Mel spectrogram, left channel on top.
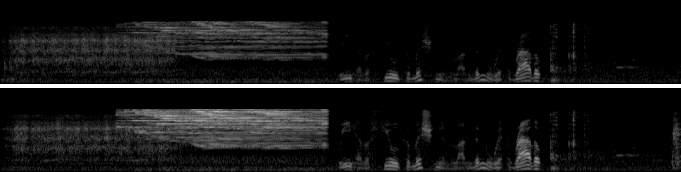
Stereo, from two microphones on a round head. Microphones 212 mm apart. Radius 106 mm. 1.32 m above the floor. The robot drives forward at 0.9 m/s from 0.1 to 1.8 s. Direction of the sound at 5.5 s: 5° right (ahead or behind).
